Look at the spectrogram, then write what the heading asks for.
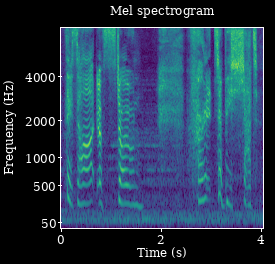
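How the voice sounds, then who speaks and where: A woman's voice: high voice, takes it slowly, background noise. A woman playing a fierce, proud, devout alien warrior in a video game, speaking intensely in solemn, archaic phrases. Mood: anguished fury. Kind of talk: dramatic video game acting. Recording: loud music behind the voice. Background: loud music.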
